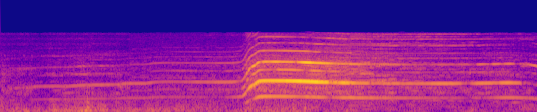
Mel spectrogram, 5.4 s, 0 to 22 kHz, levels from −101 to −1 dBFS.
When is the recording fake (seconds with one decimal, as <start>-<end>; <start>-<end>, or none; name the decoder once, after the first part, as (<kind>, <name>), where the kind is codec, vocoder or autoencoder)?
0.0-1.3 (codec, SNAC); 3.5-5.4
